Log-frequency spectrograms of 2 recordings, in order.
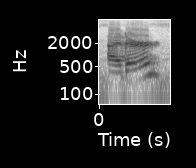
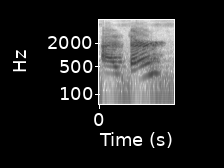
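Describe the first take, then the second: First: The middle consonant is a plain t sound. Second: The middle consonant is a th sound. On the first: "you said utter" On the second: "or other"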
